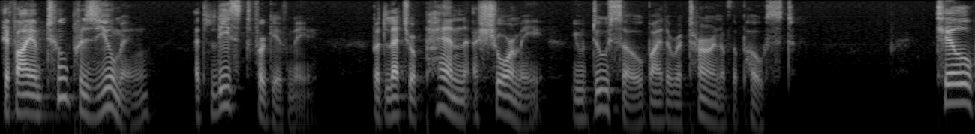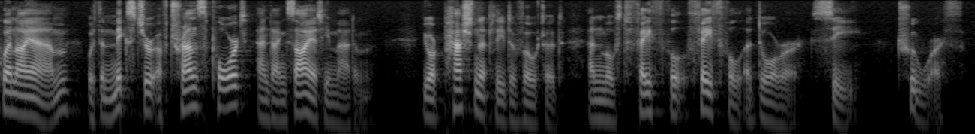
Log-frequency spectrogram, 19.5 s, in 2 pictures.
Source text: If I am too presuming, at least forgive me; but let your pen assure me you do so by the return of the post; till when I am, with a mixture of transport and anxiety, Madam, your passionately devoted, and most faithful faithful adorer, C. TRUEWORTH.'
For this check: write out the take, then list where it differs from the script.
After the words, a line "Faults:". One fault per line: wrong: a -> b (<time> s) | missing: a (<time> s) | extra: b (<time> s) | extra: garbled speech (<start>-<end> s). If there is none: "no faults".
If I am too presuming, at least forgive me; but let your pen assure me you do so by the return of the post; till when I am, with a mixture of transport and anxiety, Madam, your passionately devoted, and most faithful faithful adorer, C. TRUEWORTH.'
Faults:
no faults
